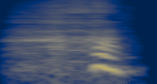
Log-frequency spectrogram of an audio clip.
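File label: low mood, Japanese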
